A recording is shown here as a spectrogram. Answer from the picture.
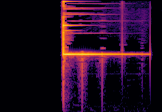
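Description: A single high, bell-like ding sound effect, struck about three-quarters of a second in and fading away over about a second.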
